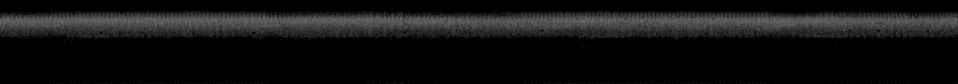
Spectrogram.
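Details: Continuous shrill buzzing of singing cicadas, an even, seamless high drone that holds at one level from start to finish with no pauses or other sounds.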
